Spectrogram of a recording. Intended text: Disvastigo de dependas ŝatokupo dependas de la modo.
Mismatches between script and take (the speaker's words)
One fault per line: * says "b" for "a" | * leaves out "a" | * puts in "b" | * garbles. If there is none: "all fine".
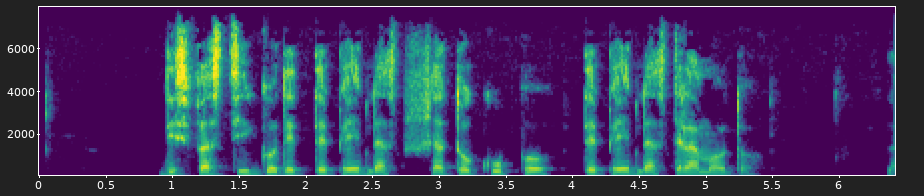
all fine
